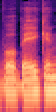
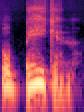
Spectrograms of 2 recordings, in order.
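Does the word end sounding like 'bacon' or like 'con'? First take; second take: con; bacon. First: It is said as WOBA plus con. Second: It is said ending in the word bacon. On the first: The speaker calls it wrong. "you say WOBACON instead of" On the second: The speaker calls it right. "it's bacon"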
